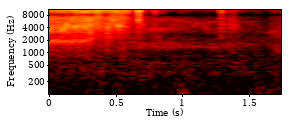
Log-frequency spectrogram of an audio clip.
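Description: Water running from a small outdoor tap at a sanctuary, a steady hiss of flow with faint drips, fairly quiet and alone without talk.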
